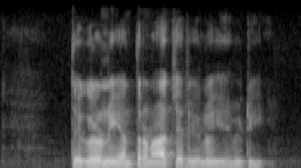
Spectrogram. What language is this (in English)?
Telugu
